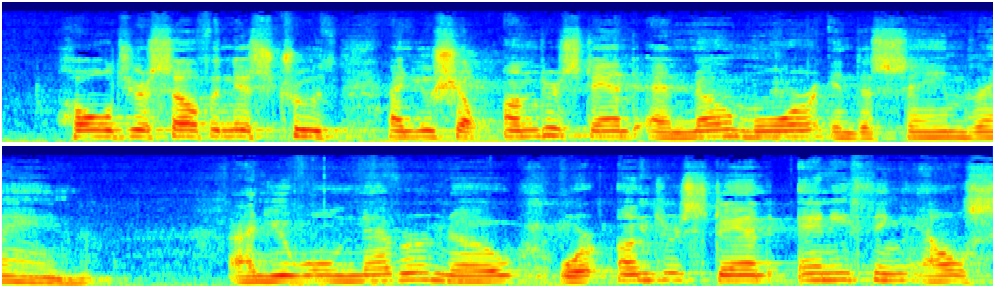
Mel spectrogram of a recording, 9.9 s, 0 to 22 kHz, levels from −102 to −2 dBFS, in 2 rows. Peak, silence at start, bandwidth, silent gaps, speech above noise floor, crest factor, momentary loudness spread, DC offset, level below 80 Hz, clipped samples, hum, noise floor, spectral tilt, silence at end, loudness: -6 dBFS; 0.1 s; 14 kHz; none; 27 dB; 16 dB; 5 LU; under 0.1%; -50 dBFS; under 0.1%; none; -50 dBFS; -6 dB/octave; 0 s; -23 LUFS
